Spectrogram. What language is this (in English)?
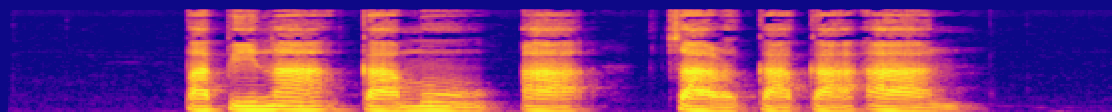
Sakizaya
